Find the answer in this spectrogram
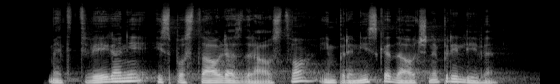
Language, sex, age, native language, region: Slovenian, male, 30-49, Slovenian, Savinja region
